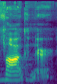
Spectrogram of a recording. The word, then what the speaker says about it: Wagner: this is gonna be Richard Wagner or really in German it's Ricard vogner it's typically how we say his name vogner's got some amazing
